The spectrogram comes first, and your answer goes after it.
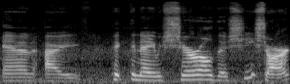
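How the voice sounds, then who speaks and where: A woman speaks at a fairly low pitch. There is noticeable background noise. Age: 60s. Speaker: recreational tiger shark diver. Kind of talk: interview.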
